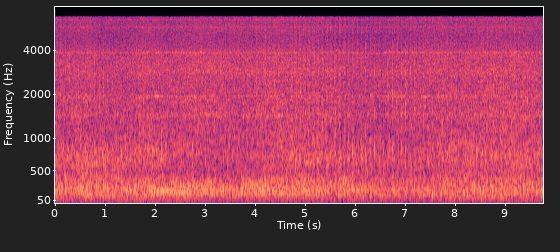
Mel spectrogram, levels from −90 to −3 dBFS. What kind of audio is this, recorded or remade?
remade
